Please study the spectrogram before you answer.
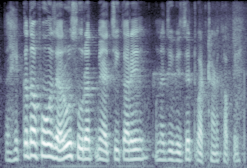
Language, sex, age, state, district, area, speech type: Sindhi, female, 45-60, Gujarat, Surat, urban, spontaneous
